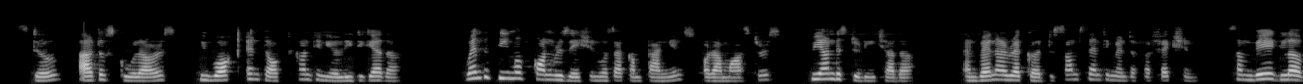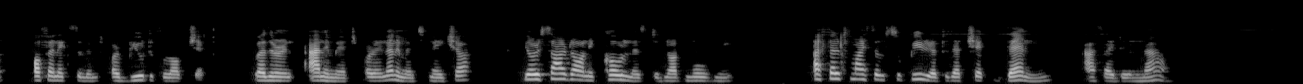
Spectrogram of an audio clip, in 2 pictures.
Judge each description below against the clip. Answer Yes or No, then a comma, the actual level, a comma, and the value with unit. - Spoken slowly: No, average, 160 wpm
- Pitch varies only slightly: No, average, 4.6 semitones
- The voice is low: No, medium, 185 Hz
